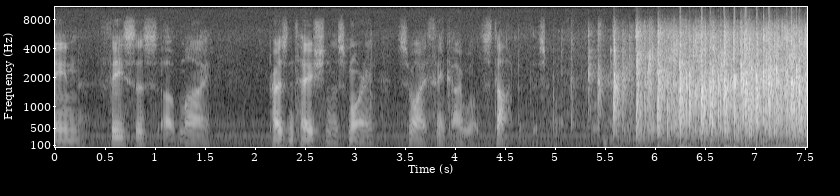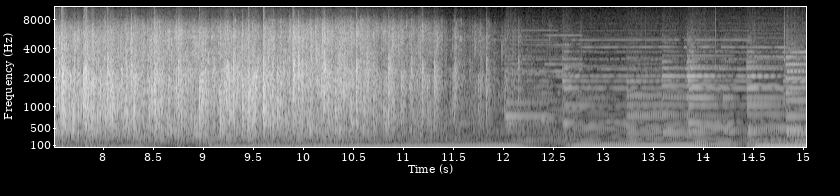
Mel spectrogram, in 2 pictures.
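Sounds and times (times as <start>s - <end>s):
audience applauding: 5.1s - 12.7s.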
